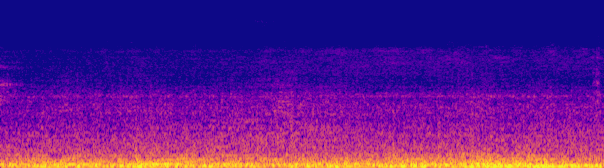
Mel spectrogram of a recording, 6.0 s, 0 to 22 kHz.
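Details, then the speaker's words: 2005 Ford Taurus on a test drive climbing a hill: even, deep engine drone under road rumble with no misses, knocks or surging. It pulls strong. Normal running under load. "it's driving pretty well the motor sounds good it's good and strong not having any trouble going up this hill"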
